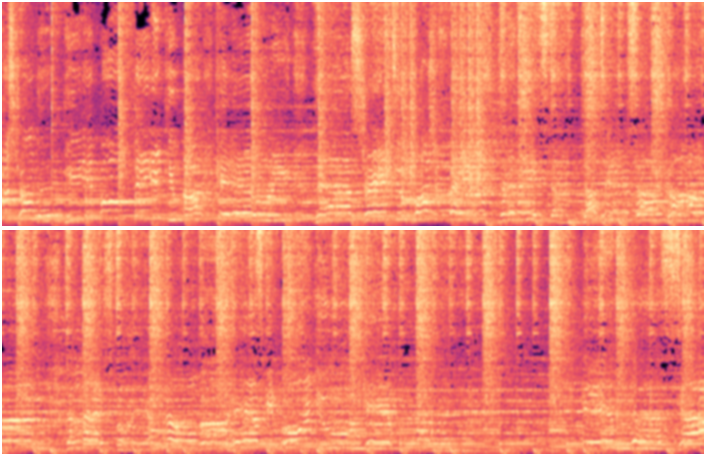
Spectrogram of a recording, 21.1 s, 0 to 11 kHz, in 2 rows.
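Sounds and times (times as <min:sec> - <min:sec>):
backing music with steady beat: 0:00.0 - 0:21.0
woman singing into microphone: 0:00.0 - 0:21.0.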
